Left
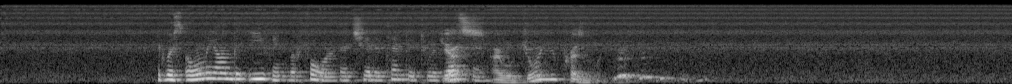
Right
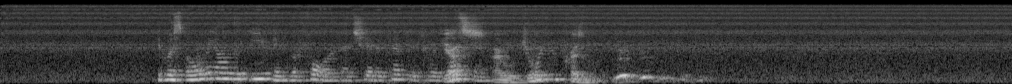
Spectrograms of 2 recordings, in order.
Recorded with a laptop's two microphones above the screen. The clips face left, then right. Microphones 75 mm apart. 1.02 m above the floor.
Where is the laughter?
25° left (ahead or behind), 5 m.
